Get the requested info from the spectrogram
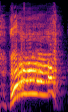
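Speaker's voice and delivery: very high, loud excited shriek; fangirl squeal. Retold or imitated. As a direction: squeal as if you can't believe it. Reacting to being called cute.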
